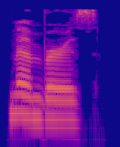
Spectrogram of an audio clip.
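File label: "members", British English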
